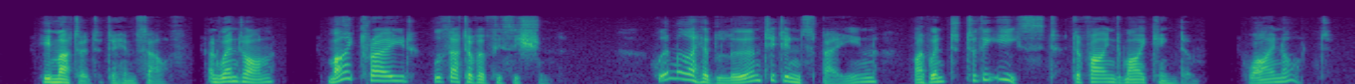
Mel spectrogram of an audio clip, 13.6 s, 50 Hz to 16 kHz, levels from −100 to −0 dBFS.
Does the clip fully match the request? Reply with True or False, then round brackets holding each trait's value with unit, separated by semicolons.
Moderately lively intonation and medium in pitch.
False (7.8 semitones; 155 Hz)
